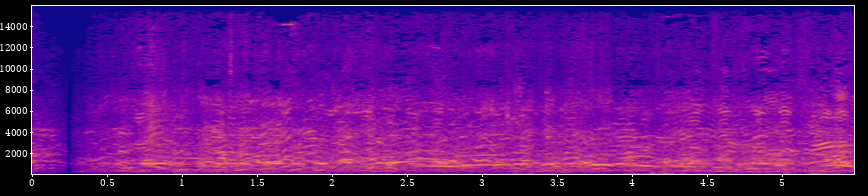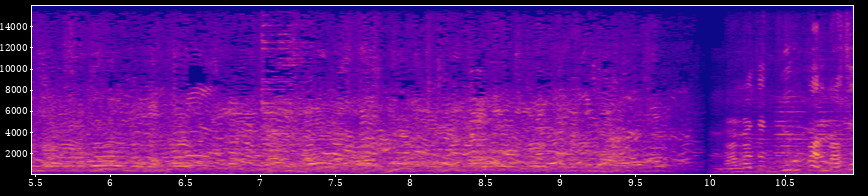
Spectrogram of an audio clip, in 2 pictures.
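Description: A crowd of women shout and clamour loudly outdoors.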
